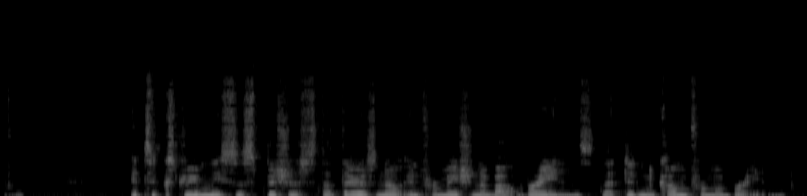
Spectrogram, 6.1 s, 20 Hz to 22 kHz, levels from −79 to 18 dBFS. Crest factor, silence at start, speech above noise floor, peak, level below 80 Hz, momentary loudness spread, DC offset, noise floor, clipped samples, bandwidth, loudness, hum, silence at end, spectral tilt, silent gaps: 18 dB; 0.05 s; 34 dB; -24 dBFS; -74 dBFS; 10 LU; under 0.1%; -76 dBFS; under 0.1%; 14 kHz; -42 LUFS; none; 0.15 s; -5.5 dB/octave; none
